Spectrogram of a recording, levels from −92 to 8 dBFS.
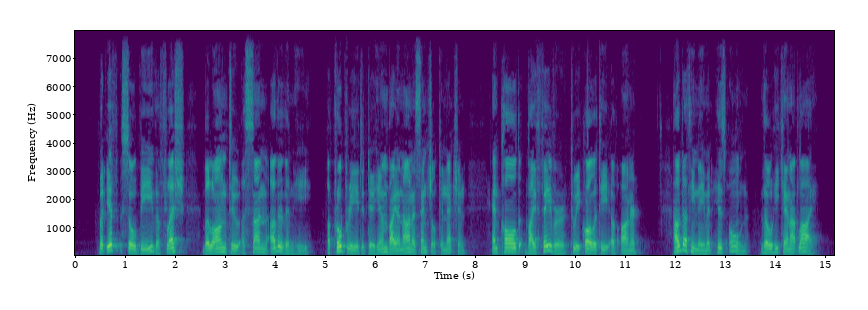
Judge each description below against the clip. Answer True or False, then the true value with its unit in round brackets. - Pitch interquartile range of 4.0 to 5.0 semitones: True (4.5 semitones)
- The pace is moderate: True (160 wpm)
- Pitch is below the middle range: True (130 Hz)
